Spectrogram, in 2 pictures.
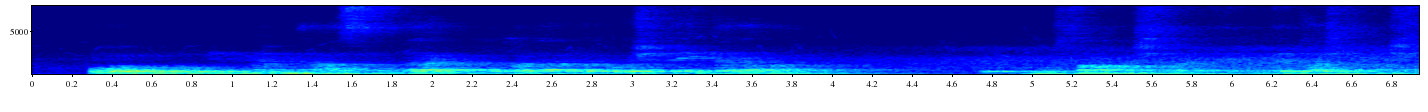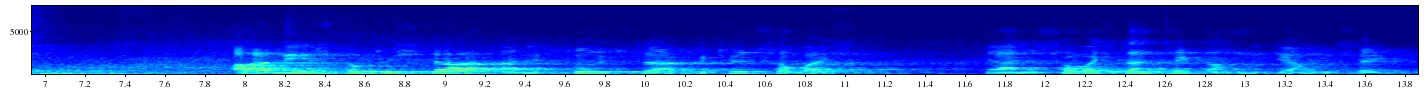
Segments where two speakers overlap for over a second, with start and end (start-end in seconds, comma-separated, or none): none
